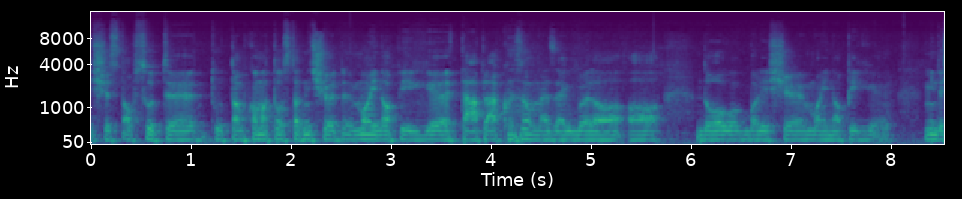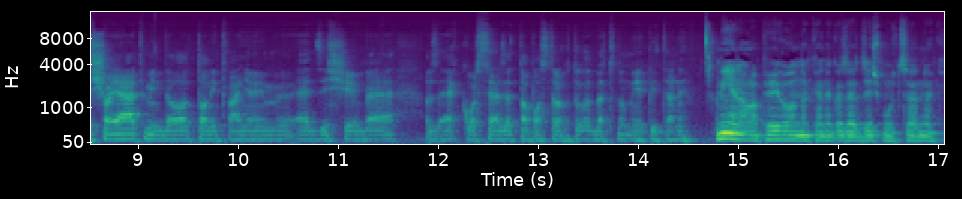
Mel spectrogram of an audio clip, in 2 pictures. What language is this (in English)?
Hungarian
